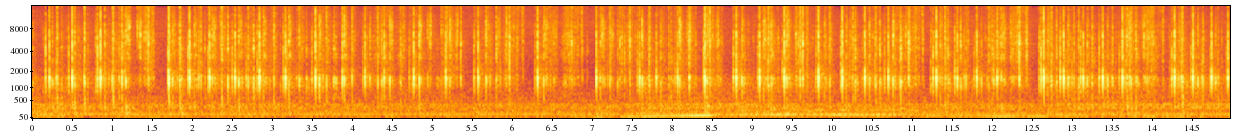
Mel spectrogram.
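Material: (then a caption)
Plastic. Fingernails of both hands tap and scratch the sides of a small square black plastic nursery pot filled with soil. Fast, dense, crinkly clicks and scrapes with a bright plastic edge centered around 1.5 kHz run continuously for the whole clip over a faint low hum.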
